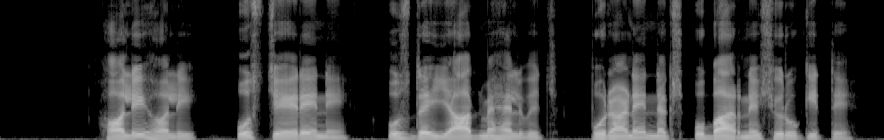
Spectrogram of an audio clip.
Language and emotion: Punjabi, neutral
